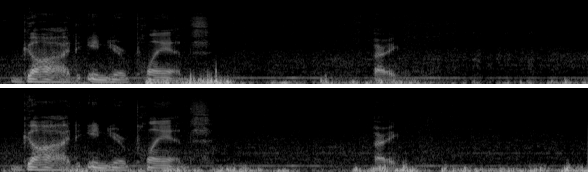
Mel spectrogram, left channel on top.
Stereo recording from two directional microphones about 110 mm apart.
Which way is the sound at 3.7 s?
15° right (ahead or behind).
